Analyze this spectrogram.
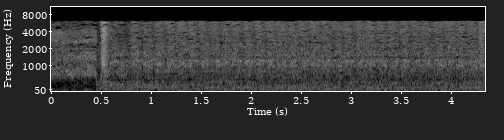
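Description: Car engine cranking but failing to start, with a suspected clutch plate fault; a sharp click opens a steady, loud mechanical churning that runs on without catching.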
